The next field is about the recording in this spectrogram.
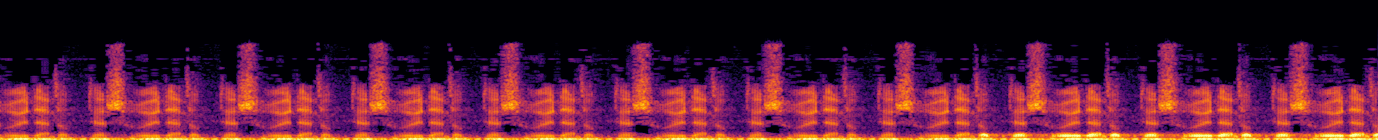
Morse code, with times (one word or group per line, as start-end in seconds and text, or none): none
